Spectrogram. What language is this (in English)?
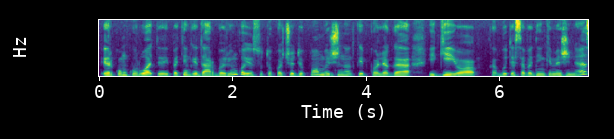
Lithuanian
